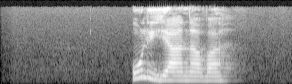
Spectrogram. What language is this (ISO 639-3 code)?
rus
